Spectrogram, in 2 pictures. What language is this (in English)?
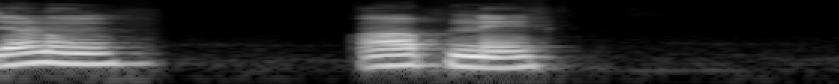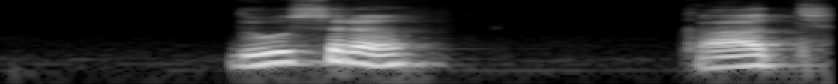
Mewari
